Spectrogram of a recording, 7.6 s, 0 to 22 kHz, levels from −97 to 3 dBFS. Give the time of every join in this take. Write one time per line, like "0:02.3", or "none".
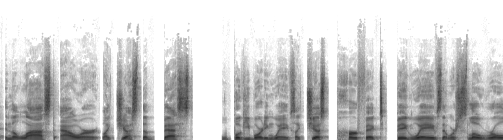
0:05.8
